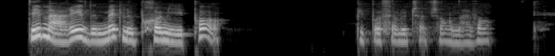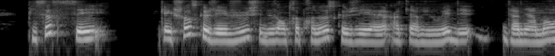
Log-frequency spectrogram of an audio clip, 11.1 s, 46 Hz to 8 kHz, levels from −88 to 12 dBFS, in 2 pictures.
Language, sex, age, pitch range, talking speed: French, female, 30-49, 180-235 Hz, 150 wpm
